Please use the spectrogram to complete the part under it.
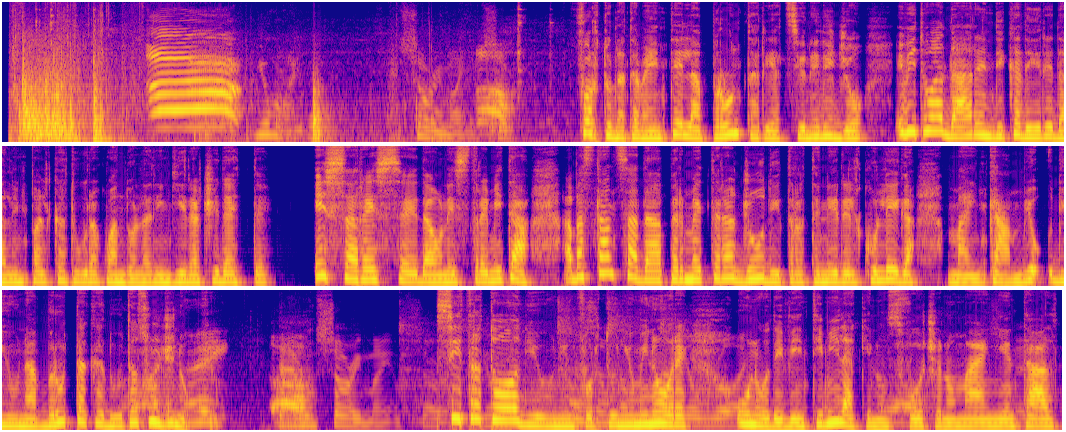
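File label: it, Italian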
